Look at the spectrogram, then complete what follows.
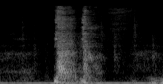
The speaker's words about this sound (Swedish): Förlåt att jag hostar men jag är torr i halsen.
